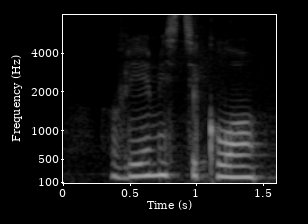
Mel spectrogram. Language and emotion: Russian, neutral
